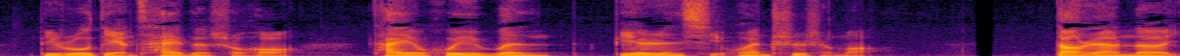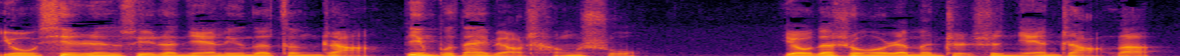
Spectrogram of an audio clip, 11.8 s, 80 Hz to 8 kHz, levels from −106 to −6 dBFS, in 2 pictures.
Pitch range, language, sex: 95-135 Hz, Chinese, male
